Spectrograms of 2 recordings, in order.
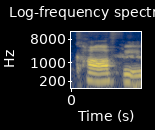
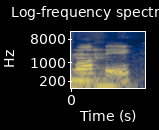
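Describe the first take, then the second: First: "coffee" with a Boston local's open vowel; Boston accent. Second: "coffee" said almost as "cawfee"; New York CAW vowel. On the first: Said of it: "people from Boston would say". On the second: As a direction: give "coffee" a rounded "caw" first syllable. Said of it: "C A W almost". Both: Shown as a demonstration.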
